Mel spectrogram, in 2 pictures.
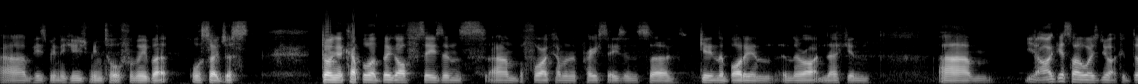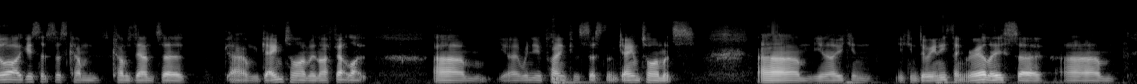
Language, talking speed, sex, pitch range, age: English, 215 wpm, male, 95-105 Hz, 20-39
